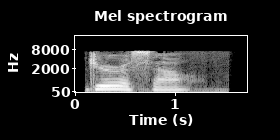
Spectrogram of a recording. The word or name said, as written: Duracell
